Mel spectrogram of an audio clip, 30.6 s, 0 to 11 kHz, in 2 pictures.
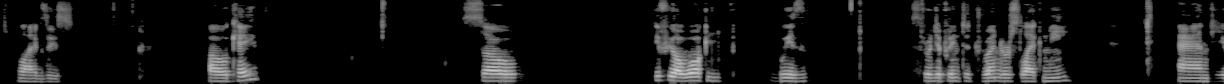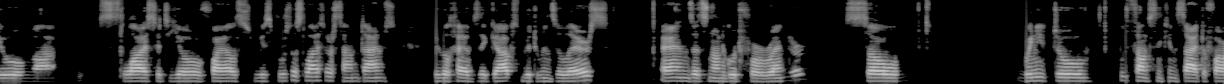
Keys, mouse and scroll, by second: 2.1 KP_1, 4.1-5.9 scroll down 20, 6.3-6.6 scroll up 9, 7.1-7.4 scroll down 4, 8.0-8.4 scroll up 6, 11.4-14.5 middle drag, 20.5-21.1 scroll down 2, 25.7-26.4 scroll up 1, 26.4-26.7 scroll up 1, 26.7-30.6 middle drag.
